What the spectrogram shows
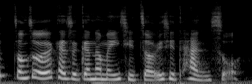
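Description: A woman from Taiwan with a Taiwanese Mandarin accent hosts a podcast, chatting casually and expressively about personal things and laughing often. Her voice is a little high, a little fast, and lively in intonation.

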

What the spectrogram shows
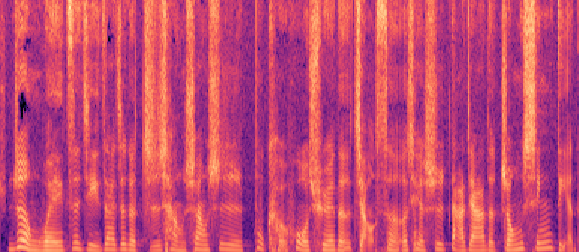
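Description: A young woman, telling a story in a casual monologue. Her voice sits at an ordinary middle pitch. She sounds wry and exasperated, and she acts out the lines of the people in her story. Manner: animated, wry and exasperated, acts out quoted speech. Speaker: office worker telling a story.

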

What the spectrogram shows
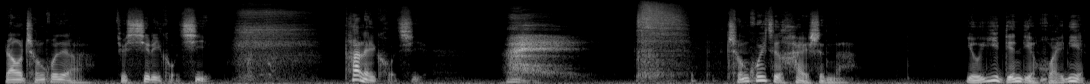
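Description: A man with a very low voice tells a story from his own life in a lively, teasing way. His pitch swings widely as he acts out the conversations. The sound is dry and close. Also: no echo. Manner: lively, plays out the dialogue with friendly teasing. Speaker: host and storyteller. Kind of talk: first-person anecdote storytelling.

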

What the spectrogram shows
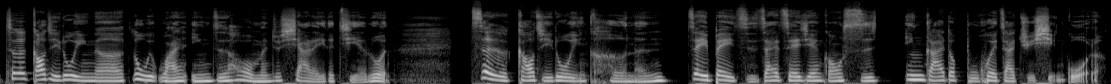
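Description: A woman with a Taiwanese Mandarin accent telling a story in casual podcast chat, animated and expressive. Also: fairly low pitch, moderate pace, no echo, clean studio sound. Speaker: podcast co-host.

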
